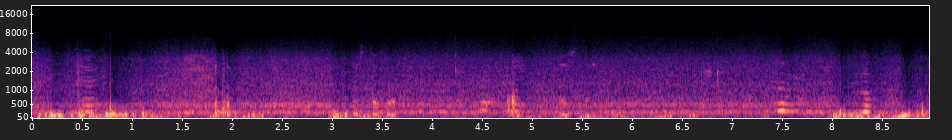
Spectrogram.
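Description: Honeybees buzz steadily around a hive, a dense humming swarm heard close by, with occasional soft knocks and handling sounds.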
